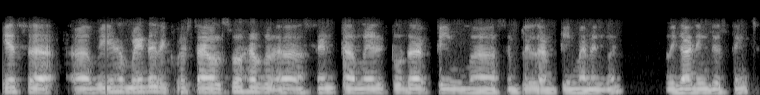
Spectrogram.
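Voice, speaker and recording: A man teaching a live online programming class over a speakerphone, pausing often with "uh". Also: on the low side, flat delivery. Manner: halting, many filler "uh"s. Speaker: programming instructor. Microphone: laptop speakerphone, no headset. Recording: tinny phone-like line.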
